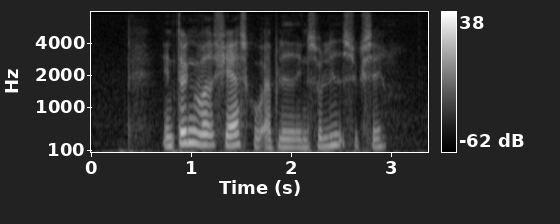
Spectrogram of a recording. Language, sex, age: Danish, female, 27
